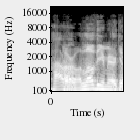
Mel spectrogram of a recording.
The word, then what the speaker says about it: Horo: I like the pronunciation of Haro. Haro.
